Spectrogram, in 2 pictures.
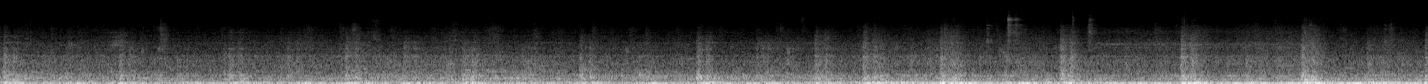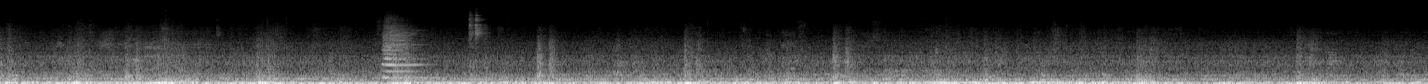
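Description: Shimabara Railway diesel railcar running along the track, heard from the cab: a steady low engine and running rumble with irregular wheel clicks over the rail joints. One short tone sounds about two-thirds of the way through.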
